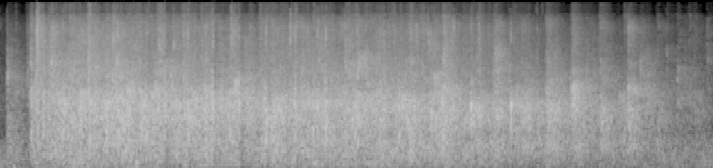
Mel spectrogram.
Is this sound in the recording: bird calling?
no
